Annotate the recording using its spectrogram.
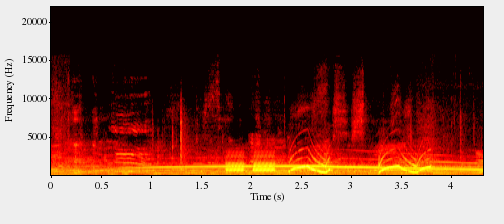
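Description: Police siren: a wail rises and holds high, two short blasts come about two seconds in, then quick up-and-down yelp sweeps while the wail slowly falls.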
